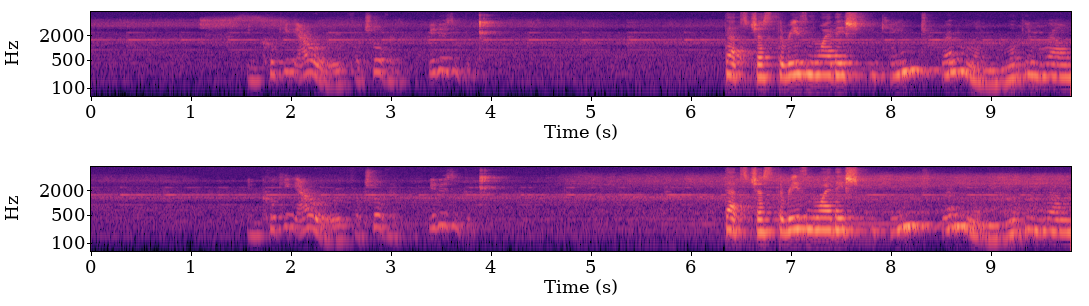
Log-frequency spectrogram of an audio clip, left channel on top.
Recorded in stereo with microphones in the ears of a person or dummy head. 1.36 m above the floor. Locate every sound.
1.6 s a man speaking: 5° left (ahead or behind), 1.5 m
3.9 s chewing: 40° left (ahead or behind), 4.5 m
6.3 s a woman speaking: 15° right (ahead or behind), 0.9 m
7.8 s a woman speaking: 35° left (ahead or behind), 2.5 m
